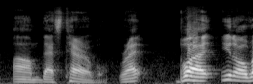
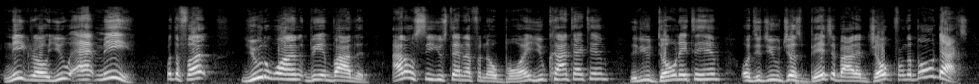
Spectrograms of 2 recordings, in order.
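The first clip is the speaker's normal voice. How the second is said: higher, louder angry comeback; heated retort; 7 semitones higher, 4 dB louder than usual. Retold or imitated. Firing back at a Twitter critic, heated and louder. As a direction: tear into him. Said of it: "And I'm like".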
